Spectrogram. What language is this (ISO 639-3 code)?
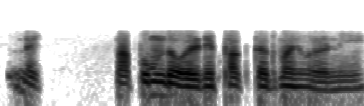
mni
